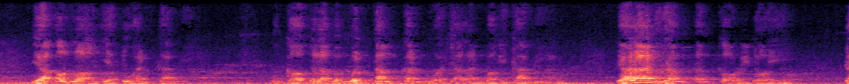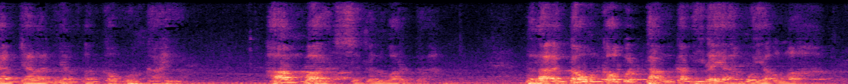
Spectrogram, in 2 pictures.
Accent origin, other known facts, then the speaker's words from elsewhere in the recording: Nias, North Sumatra, Indonesia; Saya dari Nias.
